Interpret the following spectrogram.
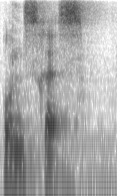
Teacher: Unseres wird zu unseres mit E schwa am Ende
